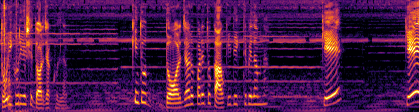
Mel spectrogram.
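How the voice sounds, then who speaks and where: Irritable, penny-pinching male narrator, acted by a man for an eerie cartoon tale; highish, swinging pitch, music underneath. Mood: startled. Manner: expressive, exclaiming and questioning in dialogue. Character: irritable thrifty male office worker narrating his eerie evening. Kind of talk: dramatised first-person story narration. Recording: music bed behind the voice.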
